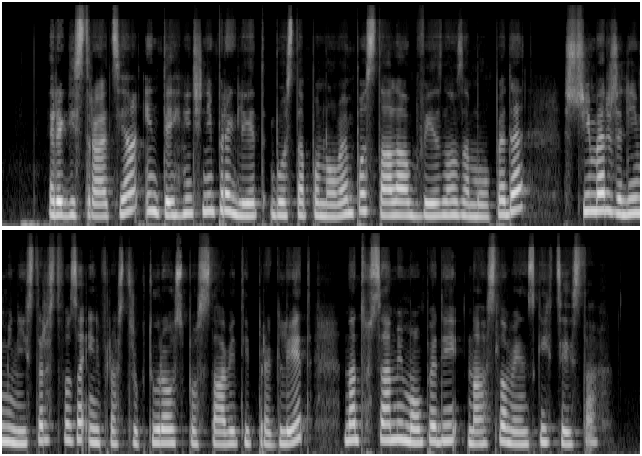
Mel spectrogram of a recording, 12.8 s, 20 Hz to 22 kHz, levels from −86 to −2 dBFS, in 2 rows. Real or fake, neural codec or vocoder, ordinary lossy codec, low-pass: fake; autoencoder, 48 kHz, 128 numbers a frame, DAC-VAE, trained on Japanese speech; Opus, 32 kbps; 19.8 kHz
